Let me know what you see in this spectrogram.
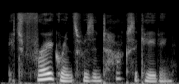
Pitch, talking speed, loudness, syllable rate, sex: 180 Hz, 135 wpm, -19 LUFS, 6.2 syllables/s, female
